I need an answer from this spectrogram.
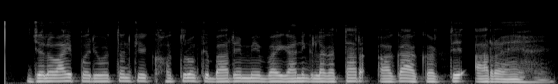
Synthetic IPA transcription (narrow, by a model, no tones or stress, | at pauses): d͡ʒəlʋaːipəɾiʋəɾt̪ənkekʰət̪ɾõkebaːɾemẽʋəɪɡaːnɪkləɡaːt̪aːɾəɡakəɾt̪eaɾəɦeɦɛ̃ː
